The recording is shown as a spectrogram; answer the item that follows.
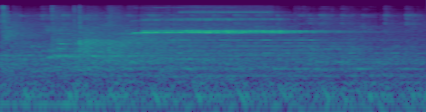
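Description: Basketball bouncing on a wooden gym floor in a large hall. About a second and a half in, one long, high, steady signal tone sounds for about two seconds and stops play.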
